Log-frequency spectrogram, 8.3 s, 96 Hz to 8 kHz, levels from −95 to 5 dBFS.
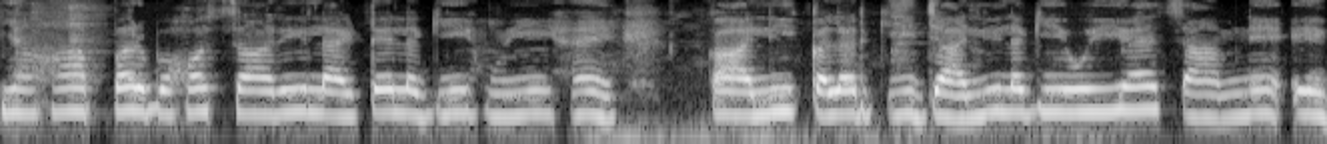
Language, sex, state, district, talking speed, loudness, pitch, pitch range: Hindi, female, Uttar Pradesh, Hamirpur, 130 wpm, -15 LUFS, 250 Hz, 235-260 Hz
